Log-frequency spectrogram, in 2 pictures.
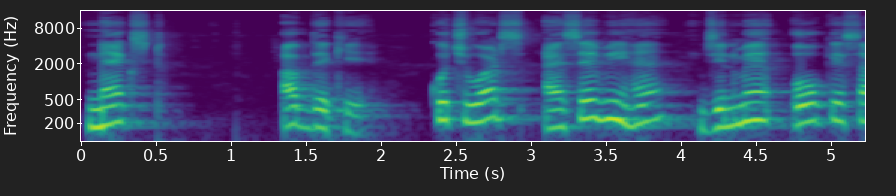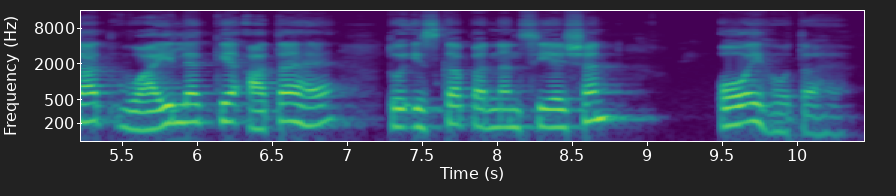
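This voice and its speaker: A man with an Indian accent teaching an English pronunciation lesson, slowly repeating example words one by one. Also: sits high, darkish tone.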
